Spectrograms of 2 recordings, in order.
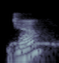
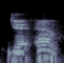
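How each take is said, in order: First: Je loses its vowel and joins aime. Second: Je and aime are said as separate syllables. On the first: The speaker calls it right. "Tú dices j'écoute, j'aime" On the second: The speaker calls it wrong. "ya no dices así"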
